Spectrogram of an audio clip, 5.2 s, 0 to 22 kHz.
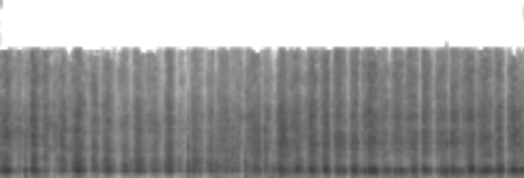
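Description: Long nails and fingertips scratch and rub a hollow, empty, hand-sized cone of brown molded paper pulp or cardboard. Fast, somewhat uneven scratchy strokes repeat about three times a second, each a dry papery rasp with a hollow resonance near 1 kHz.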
